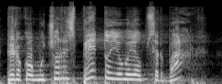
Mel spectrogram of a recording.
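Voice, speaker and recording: A man's voice: very high voice, expressive, a little fast, a bit bright, big-room sound. A man preaching a sermon as pastor, emphatic and urging his listeners with repeated appeals. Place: church sanctuary.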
